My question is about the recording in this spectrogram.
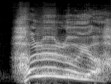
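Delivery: high, slow, stretched cry of praise; a pastor crying out to the church in joy; ecstatic hallelujah. Real, not acted. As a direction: lift the whole room with it. Preacher calls out to congregation.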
